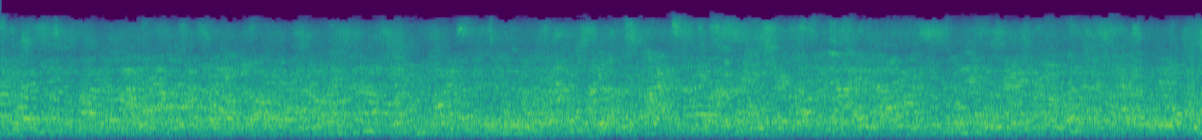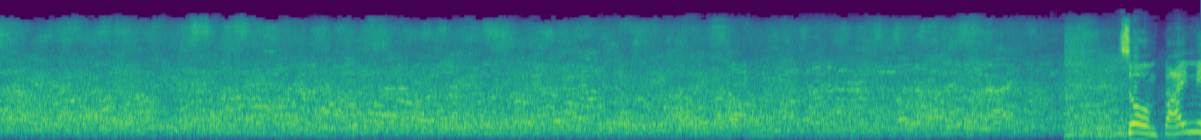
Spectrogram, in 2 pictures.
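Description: A large crowd chatters loudly in a big room.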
